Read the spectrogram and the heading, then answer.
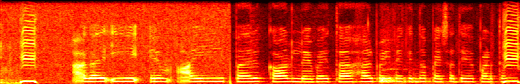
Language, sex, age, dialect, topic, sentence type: Magahi, female, 18-24, Central/Standard, banking, question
